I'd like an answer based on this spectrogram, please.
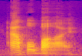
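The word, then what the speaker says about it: Appleby: character names to consider applebe although let's go ahead and pronounce this guy's name Apple by he is as American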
